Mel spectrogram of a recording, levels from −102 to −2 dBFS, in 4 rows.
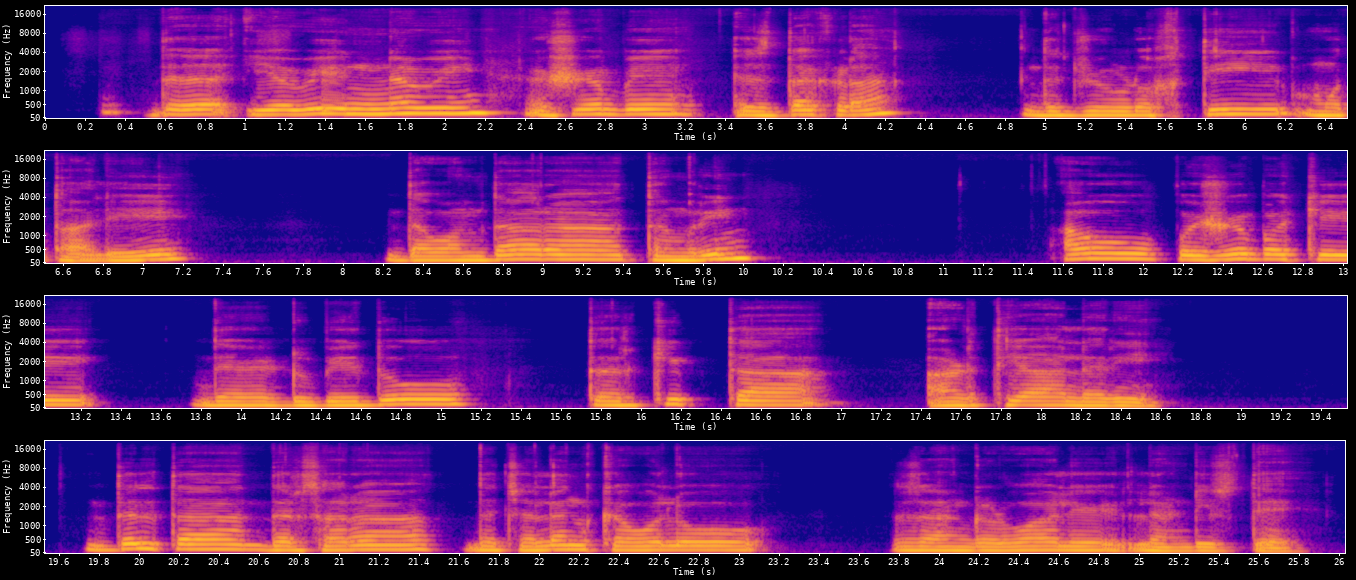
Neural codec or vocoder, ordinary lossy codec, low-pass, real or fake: none; none; 19.8 kHz; real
